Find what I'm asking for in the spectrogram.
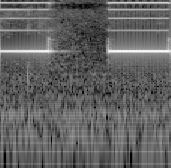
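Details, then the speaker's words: GE Nautilus dishwasher beeps continuously, repeating long high beeps; persists with the door closed and after a breaker reset; the cause was a broken wire to the door latch limit switch, and repairing it fixed the beeping. "so i've got a ge dishwasher um it's a ge nautilus and it just sits here and beeps at me"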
